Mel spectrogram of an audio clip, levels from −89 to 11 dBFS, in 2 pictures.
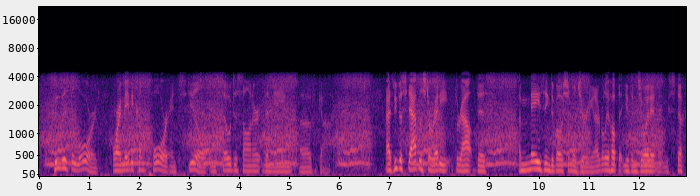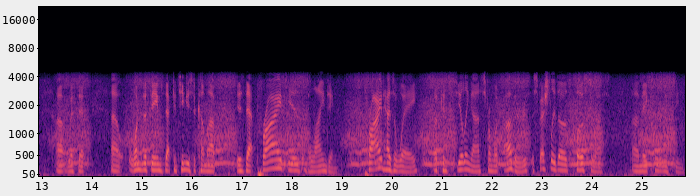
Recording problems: high frequencies cut off; severe; nothing above 4 kHz
hiss; loud; throughout; 6 dB below the speech

